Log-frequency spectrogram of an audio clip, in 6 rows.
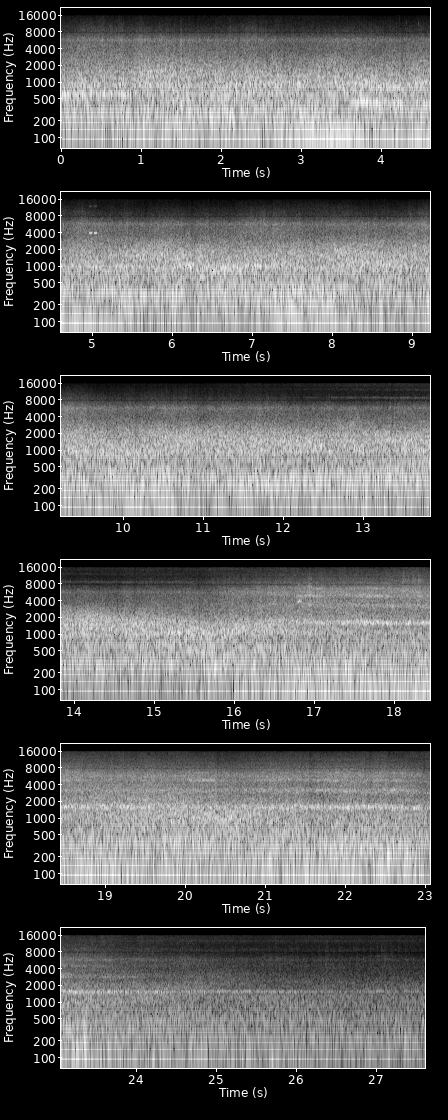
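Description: E6 series Akita Shinkansen train running along conventional track, a steady loud rumble and rattle of wheels on rail with a thin high whine in the later part, falling away over the last few seconds.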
